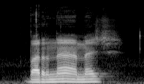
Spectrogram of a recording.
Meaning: 1. agenda 2. program 3. show, program 4. computer program
- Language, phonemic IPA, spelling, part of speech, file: Arabic, /bar.naː.mad͡ʒ/, برنامج, noun, Ar-برنامج.ogg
